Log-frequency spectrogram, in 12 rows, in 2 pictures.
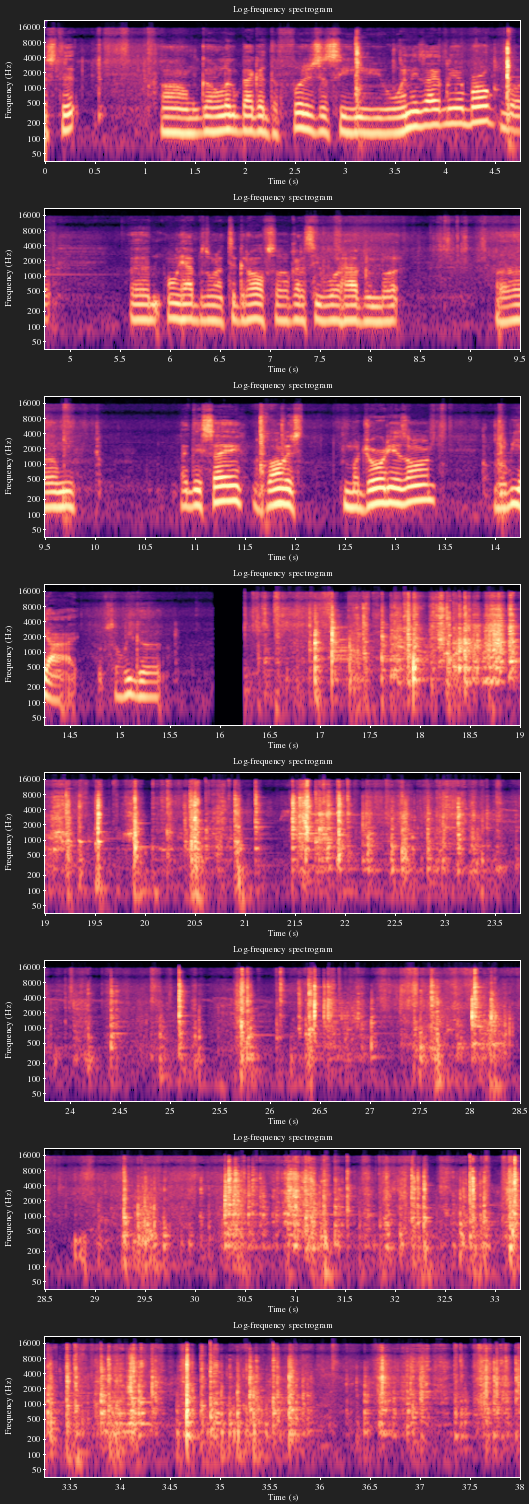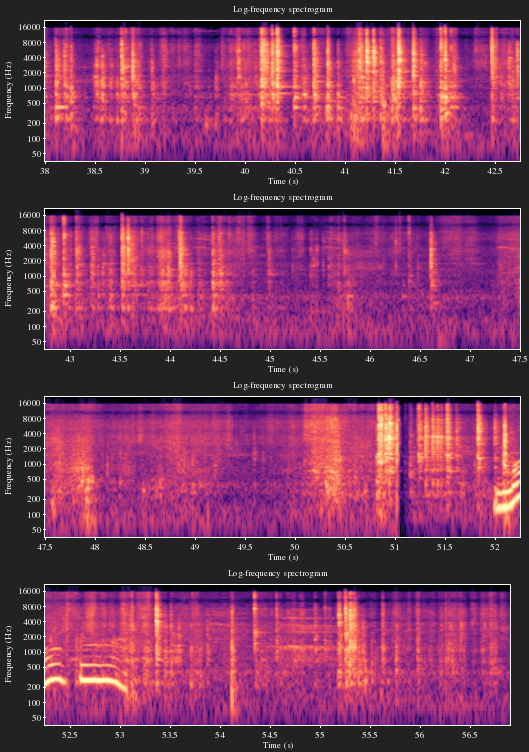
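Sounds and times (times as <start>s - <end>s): hand tools clicking and rattling: 16.3s - 46.8s, 50.8s - 56.9s.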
